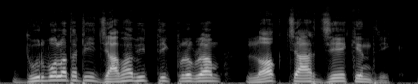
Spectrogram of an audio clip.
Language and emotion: Bengali, neutral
